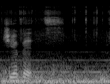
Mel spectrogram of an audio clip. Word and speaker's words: gibbets: hey look Avery had some gibbets left over pronounced jibbets are you sure yeah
